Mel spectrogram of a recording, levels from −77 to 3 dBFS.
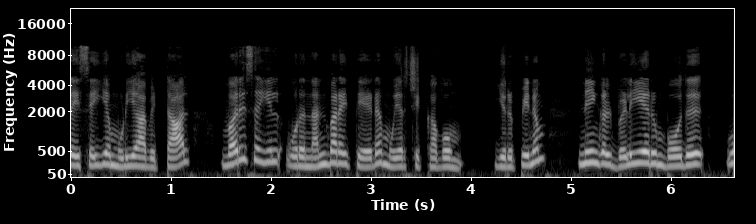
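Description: Throughout the speech, nothing sounds above 9.8 kHz. Sibilants are dull, smeared and fizzy. Likely AAC compression, fitting a bitrate near 32 kbps.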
